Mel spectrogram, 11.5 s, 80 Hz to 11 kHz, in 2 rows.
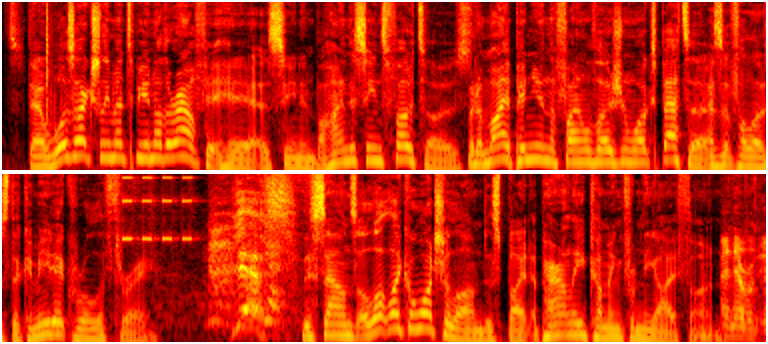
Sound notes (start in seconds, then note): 6.6 beep beep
